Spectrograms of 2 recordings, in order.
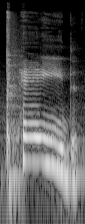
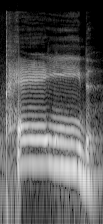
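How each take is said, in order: No difference in how they are said.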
